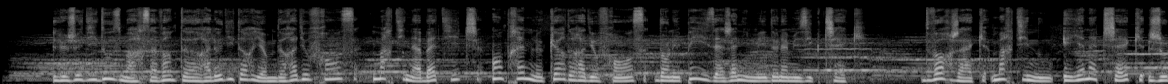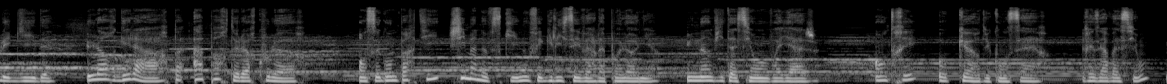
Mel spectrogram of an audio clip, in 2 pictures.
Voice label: Spot

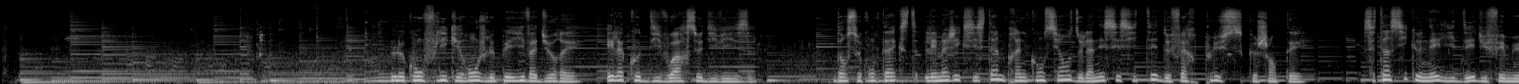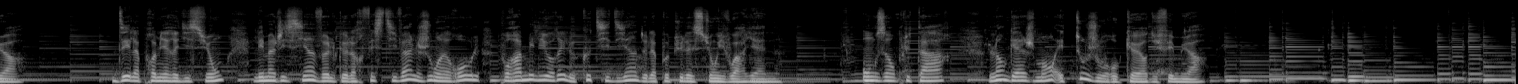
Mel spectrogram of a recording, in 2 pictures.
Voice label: narration; AFRIQUE MAGIC

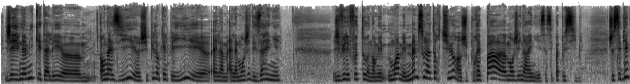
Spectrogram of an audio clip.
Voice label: MICRO TROTTOIR

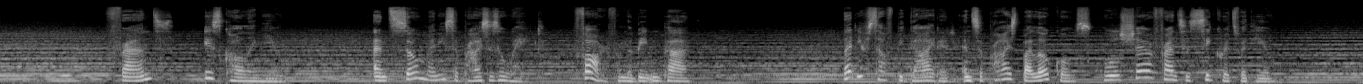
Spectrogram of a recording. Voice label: trailer télé

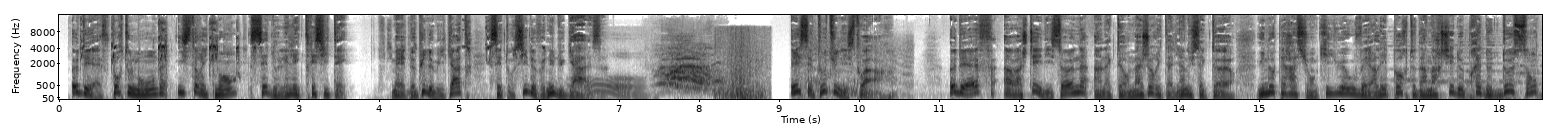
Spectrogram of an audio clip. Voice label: Voix Off Motion Design; EDF GAZ

